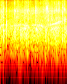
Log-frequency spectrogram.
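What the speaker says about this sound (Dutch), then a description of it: "Geef ze een hartelijk applaus." An audience at an evening event in the Netherlands gives warm, steady applause after a music performance, a dense patter of many hands clapping throughout.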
